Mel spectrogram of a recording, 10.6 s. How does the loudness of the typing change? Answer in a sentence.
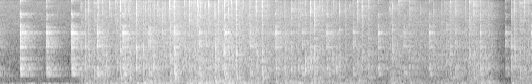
The volume of the typing goes down.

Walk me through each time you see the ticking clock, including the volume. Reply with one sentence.
You can hear the ticking clock from 0.0 to 10.5 s, getting quieter.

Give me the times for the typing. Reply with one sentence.
You can hear the typing from 1.6 to 10.5 s.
